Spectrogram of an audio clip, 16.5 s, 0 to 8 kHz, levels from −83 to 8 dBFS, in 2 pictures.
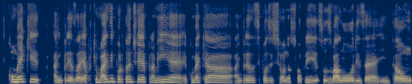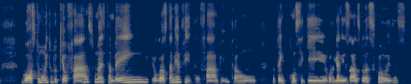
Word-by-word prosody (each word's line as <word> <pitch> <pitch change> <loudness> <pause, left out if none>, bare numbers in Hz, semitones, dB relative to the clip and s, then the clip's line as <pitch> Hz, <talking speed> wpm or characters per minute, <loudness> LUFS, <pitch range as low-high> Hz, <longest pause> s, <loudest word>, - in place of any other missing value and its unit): como 245 -3 +4
é 245 +2 +4
que 240 -5 -2 0.3
a 190 - -2
empresa 185 -2 0
é, 180 - +3
porque 240 - -9
o - - 0
mais 210 +4 +5
importante, 235 -1 -1
eh, 220 -1 +2
pra 215 -2 -6
mim 220 +4 -2
é 210 -2 -2
como 210 -2 -3
é 200 - 0
que 220 +2 -5
a 200 -2 0
a - - -8
empresa 195 +1 -2
se 195 - +3
posiciona 190 -1 +2
sobre 200 +1 -3
isso, 185 -1 -1
os 175 -2 -3
valores, 180 -3 +4
é, 160 0 +2
então 175 +2 0 0.4
gosto 195 +4 +5
muito 210 +2 -4
do 210 0 -7
que - - -3
eu 190 - -1
faço, 235 +7 0
mas 215 -2 +1
também 215 +4 -2
eu 180 - -5
gosto 185 +1 +4
da 200 - -2
minha 220 +4 -2
vida, 195 -5 -11
sabe. 175 0 -2
Então 180 -9 -9 0.3
eu - - -13
tenho 180 -3 -2
que - - -31
conseguir 175 -2 -3
organizar 180 -1 +1
as 170 - -4
2 195 +1 +4
coisas. 185 -2 -6
195 Hz, 185 wpm, -24 LUFS, 180-215 Hz, 0.4 s, mais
